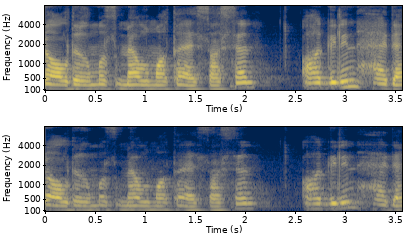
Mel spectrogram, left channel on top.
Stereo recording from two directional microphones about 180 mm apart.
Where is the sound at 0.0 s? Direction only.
45° left (ahead or behind).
